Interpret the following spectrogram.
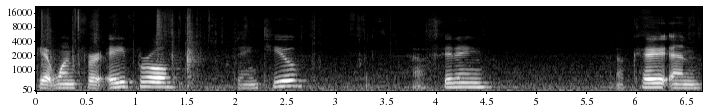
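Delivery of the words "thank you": ordinary talk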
